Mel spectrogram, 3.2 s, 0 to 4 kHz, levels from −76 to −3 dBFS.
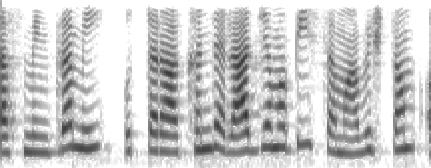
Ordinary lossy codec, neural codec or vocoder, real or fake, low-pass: none; codec, 16 kHz, 0.9 kbps, LongCat-Audio-Codec; fake; 3.6 kHz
